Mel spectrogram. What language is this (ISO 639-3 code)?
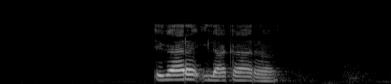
nep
